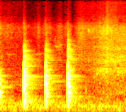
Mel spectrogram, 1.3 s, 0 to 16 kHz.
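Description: Three taps on the steel sill of a 1977 Morris Marina 1.3 Deluxe estate give short, hollow knocks with a midrange ring that dies away quickly. The hollow sound marks a good, original sill with no filler.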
